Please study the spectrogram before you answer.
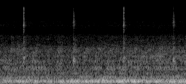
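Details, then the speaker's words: Carbureted Toyota Corolla twincam idling cold at about 900 rpm while the engine warms: a steady, low, even idle with a faint light tick. Emission control module drives the carburetor idle solenoid, meant to work only below 2000 rpm. "Nah, ini idle nih. Stasioner di RPM 900 kurang lebih ya."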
